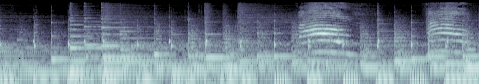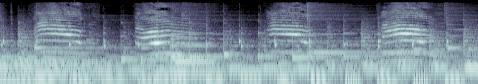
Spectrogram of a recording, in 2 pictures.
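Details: Home cat meowing for young learners of pet sounds: about five rising-falling meows, roughly one every second or so from the fourth second, over steady background music.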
